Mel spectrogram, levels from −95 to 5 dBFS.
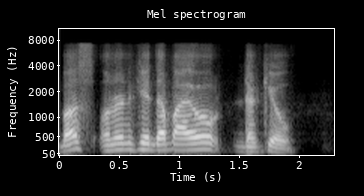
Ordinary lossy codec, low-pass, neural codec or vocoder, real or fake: MP3, 96 kbps; 7.2 kHz; codec, 16 kHz, 0.7 kbps, FocalCodec; fake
